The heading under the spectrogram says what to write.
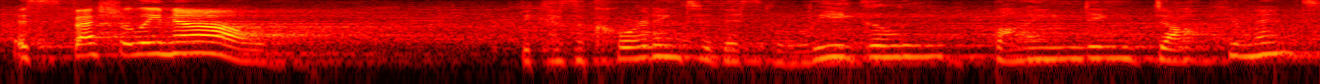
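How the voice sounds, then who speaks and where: A woman's voice: on the high side, unhurried. A woman playing a bitter, jealous wrestling promoter in a video game, delivering a sarcastic, menacing speech over an arena PA. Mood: smug, menacing. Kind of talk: theatrical in-ring promo speech. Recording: echoey arena PA with crowd noise.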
